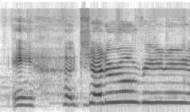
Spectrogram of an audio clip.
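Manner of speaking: talking through a yawn. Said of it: "I'm yawning".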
